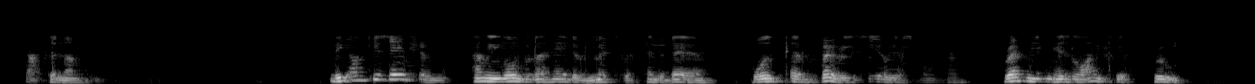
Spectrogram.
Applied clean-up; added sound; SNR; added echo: neural mask model DeepFilterNet 3.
